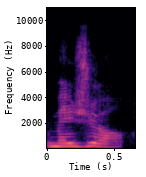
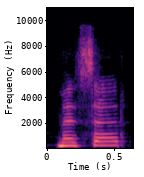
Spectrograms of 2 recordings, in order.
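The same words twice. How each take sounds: First: The middle consonant is a buzzing zh sound. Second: The middle consonant is a hissing s sound. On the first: The speaker calls it right. "zh sound, measure" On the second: The speaker calls it wrong. "Should I pronounce it? Sa, measure ... It's absolutely wrong"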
